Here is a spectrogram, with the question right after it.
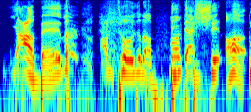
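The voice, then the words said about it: Put-on surfer dude accent. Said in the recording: “Fucking server accent, bro. ... do not tell your man to act like a surfer”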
